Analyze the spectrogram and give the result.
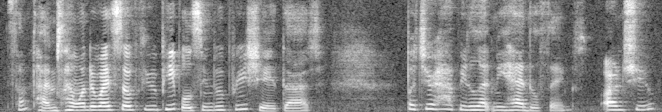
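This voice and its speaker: Haughty evil queen, acted by a woman, higher-pitched. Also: normal speed, dark tone. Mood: smug, possessive. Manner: imperious, theatrical, mocking. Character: haughty evil sorceress queen, dominant, scheming and condescending. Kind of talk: ASMR roleplay acting.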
